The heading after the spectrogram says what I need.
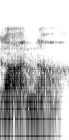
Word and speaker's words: Ghana: Ghana means the H has gone down, the pitch of H has gone down, and we are getting the sound of G-A-N-A, Ghana. That's the African country.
